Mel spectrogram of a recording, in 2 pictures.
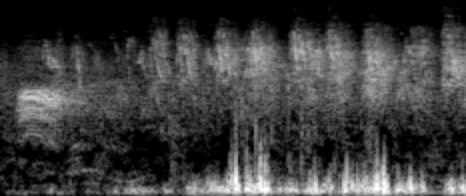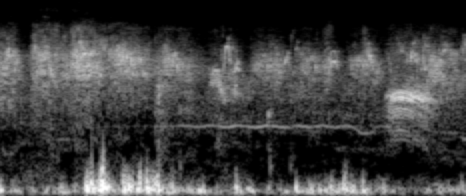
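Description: Birds chirping and chattering continuously, with a short harsh call near the start and another near the end, and a thin steady whistle-like note for over a second in the latter half. Two spells of loud low rumbling thumps come through, one about two seconds in and one about four seconds in.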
